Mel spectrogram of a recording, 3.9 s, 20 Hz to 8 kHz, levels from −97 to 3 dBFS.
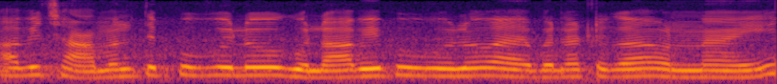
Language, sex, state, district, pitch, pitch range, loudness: Telugu, female, Andhra Pradesh, Visakhapatnam, 220 Hz, 200-240 Hz, -23 LUFS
